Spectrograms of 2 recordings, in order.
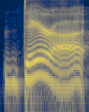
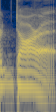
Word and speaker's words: Dara: So Lily is engaged to a beautiful girl named Dara. It rhymes with Sarah. This is how I have to remind myself how to say it. I want to call her Dara every time.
